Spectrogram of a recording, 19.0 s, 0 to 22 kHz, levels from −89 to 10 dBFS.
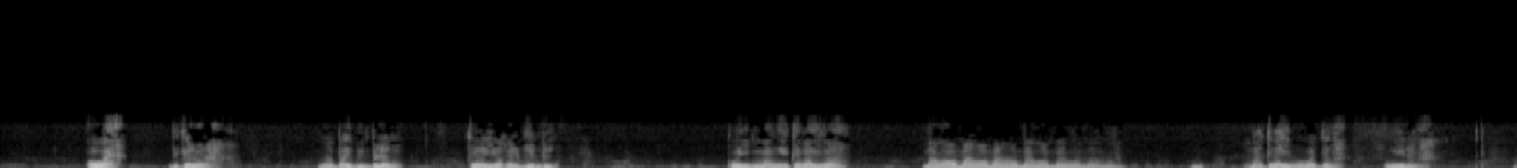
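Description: Speech runs the full clip with nothing above 6.4 kHz, and the artefacts of two codecs are heard together. That mix is likely transcoding between lossy codecs, fitting MP3 near 24 kbit/s followed by Opus, unlike a single low-bitrate codec.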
